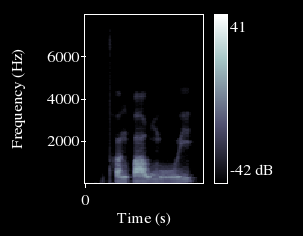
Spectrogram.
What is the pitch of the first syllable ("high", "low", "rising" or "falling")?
low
